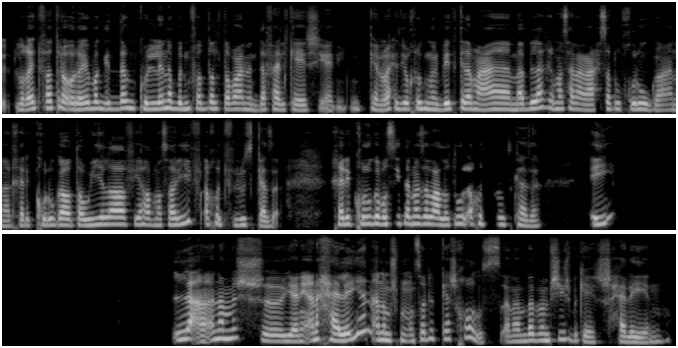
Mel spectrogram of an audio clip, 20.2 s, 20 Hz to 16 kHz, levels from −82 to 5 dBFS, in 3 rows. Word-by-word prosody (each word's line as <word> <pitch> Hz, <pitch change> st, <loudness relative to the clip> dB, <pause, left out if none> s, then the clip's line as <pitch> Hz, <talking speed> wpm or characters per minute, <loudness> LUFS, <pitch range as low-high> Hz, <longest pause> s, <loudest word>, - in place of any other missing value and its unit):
لغاية 185 Hz, +3 st, +3 dB
فترة 225 Hz, -1 st, +1 dB
قريبة 190 Hz, +3 st, +3 dB
جدًا، 210 Hz, +3 st, 0 dB
كلنا 205 Hz, +1 st, +1 dB
بنفضَّل 205 Hz, 0 st, -1 dB
طبعًا 195 Hz, -1 st, 0 dB
الدفع 180 Hz, +2 st, -3 dB
الكاش 170 Hz, -2 st, -5 dB
يعني، 245 Hz, -1 st, -8 dB
يمكن 205 Hz, -3 st, -7 dB
الواحد 195 Hz, +4 st, -1 dB
يخرج 200 Hz, +1 st, +1 dB
من 195 Hz, -, 0 dB
البيت 190 Hz, +2 st, +2 dB
كده 200 Hz, 0 st, +3 dB
معاه 190 Hz, +1 st, +2 dB
مبلغ 215 Hz, +6 st, +1 dB
مثلًا 200 Hz, -1 st, -2 dB
على 170 Hz, -2 st, 0 dB
حساب 200 Hz, +3 st, -5 dB
الخروجة، 190 Hz, -4 st, -2 dB
أنا 165 Hz, -1 st, -7 dB
خارج 185 Hz, +2 st, -5 dB
خروجة 200 Hz, 0 st, +3 dB
طويلة 220 Hz, +4 st, +3 dB
فيها 215 Hz, -2 st, -2 dB
مصاريف 205 Hz, +9 st, -2 dB
آخد 210 Hz, 0 st, -2 dB
فلوس 200 Hz, +1 st, -5 dB
كذا، 160 Hz, -2 st, -3 dB, 0.5 s
خارج 215 Hz, 0 st, +2 dB
خروجة 235 Hz, +1 st, +3 dB
بسيطة 235 Hz, +1 st, 0 dB
نازل 235 Hz, 0 st, +1 dB
على 205 Hz, -2 st, +4 dB
طول 235 Hz, +2 st, -3 dB
آخد 235 Hz, +2 st, -1 dB
فلوس 215 Hz, -1 st, -6 dB
كذا، 175 Hz, -4 st, -4 dB, 0.5 s
إيه؟ 210 Hz, +3 st, +2 dB, 2.4 s
لأ، 250 Hz, +1 st, +4 dB
أنا 270 Hz, +3 st, +4 dB
مش 275 Hz, -3 st, -1 dB
يعني 190 Hz, -1 st, +2 dB
أنا 250 Hz, -, +6 dB
حاليًا 230 Hz, -, +4 dB
أنا 230 Hz, -, +4 dB
مش 220 Hz, -, -3 dB
من 220 Hz, -, -3 dB
أنصار 200 Hz, +6 st, -4 dB
الكاش 265 Hz, -1 st, -6 dB
خالص، 305 Hz, -, -4 dB
أنا 185 Hz, +1 st, -4 dB
ما 210 Hz, +3 st, 0 dB
بامشيش 215 Hz, +4 st, -2 dB
بكاش 170 Hz, -6 st, -6 dB
حاليًا، 165 Hz, 0 st, -2 dB
205 Hz, 170 wpm, -24 LUFS, 190-225 Hz, 2.4 s, أنا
